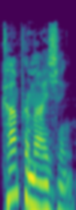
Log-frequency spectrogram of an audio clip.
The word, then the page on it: compromising: American English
